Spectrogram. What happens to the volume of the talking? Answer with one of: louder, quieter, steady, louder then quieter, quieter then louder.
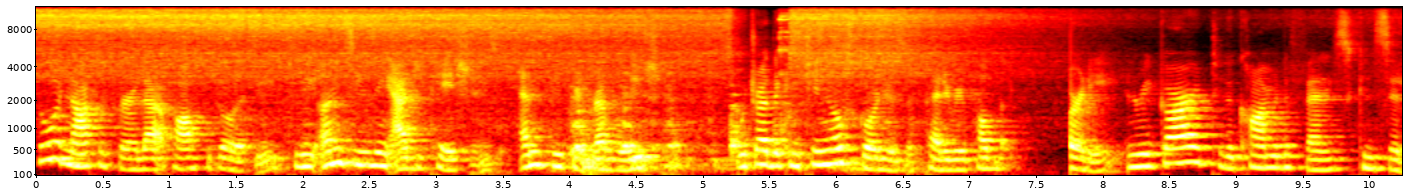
steady.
